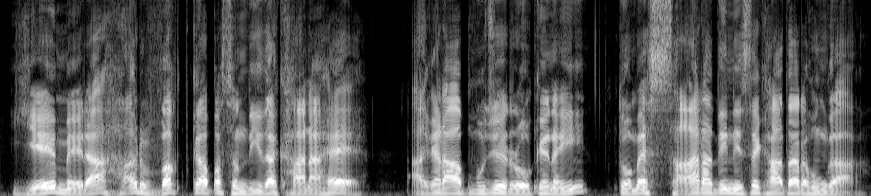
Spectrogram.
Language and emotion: Urdu, happy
